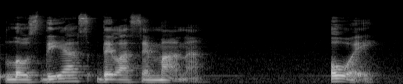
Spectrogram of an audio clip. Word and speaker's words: hoy: Hoy. Don't forget that the H is silent. It's not hoy, it's hoy.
